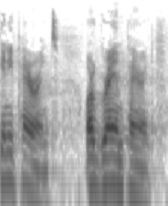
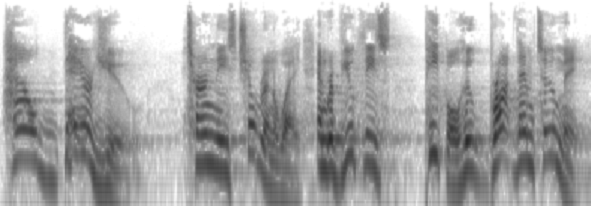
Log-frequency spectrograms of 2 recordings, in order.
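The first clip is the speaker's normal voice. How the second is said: indignant; 7 semitones higher than usual. Acted. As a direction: draw it out, incensed that they dared. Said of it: "He's indignant".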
